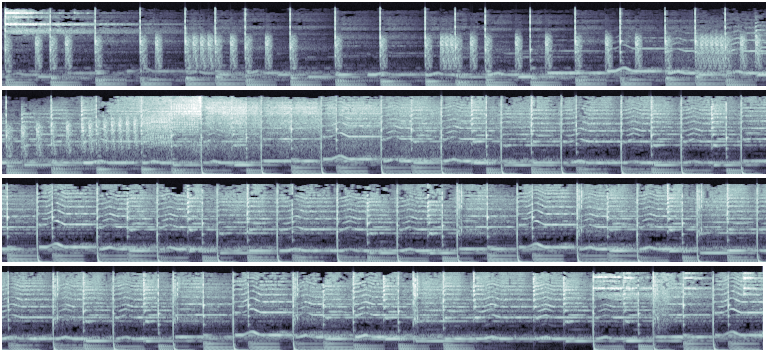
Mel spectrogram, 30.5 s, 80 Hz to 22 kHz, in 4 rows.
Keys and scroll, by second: 15.3 4, 15.7 0, 16.3 Return.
